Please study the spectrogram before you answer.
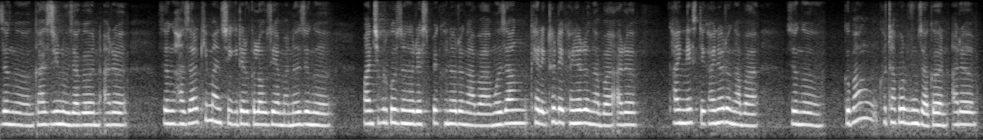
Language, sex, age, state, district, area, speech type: Bodo, female, 18-30, Assam, Kokrajhar, urban, spontaneous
